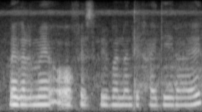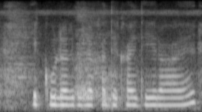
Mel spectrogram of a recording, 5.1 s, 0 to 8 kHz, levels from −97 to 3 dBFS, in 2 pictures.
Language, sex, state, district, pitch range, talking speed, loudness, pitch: Hindi, male, Uttar Pradesh, Lalitpur, 195-205 Hz, 200 wpm, -18 LUFS, 200 Hz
